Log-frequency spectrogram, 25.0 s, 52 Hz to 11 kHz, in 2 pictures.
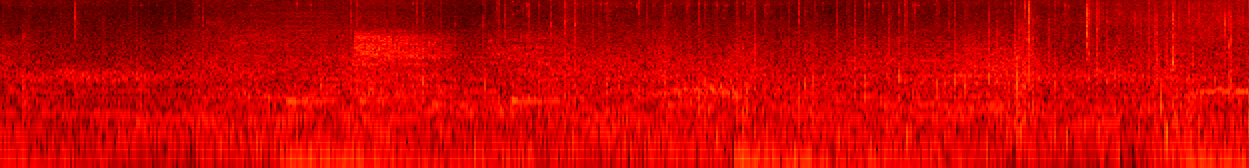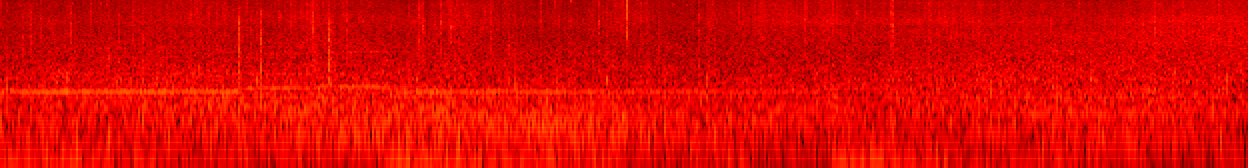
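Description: Horse hooves clip-clop at a steady gallop through rain in The Witcher 3, with rainfall hissing continuously underneath and a faint tonal game score drifting in the background.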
